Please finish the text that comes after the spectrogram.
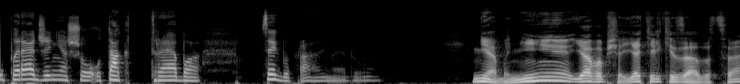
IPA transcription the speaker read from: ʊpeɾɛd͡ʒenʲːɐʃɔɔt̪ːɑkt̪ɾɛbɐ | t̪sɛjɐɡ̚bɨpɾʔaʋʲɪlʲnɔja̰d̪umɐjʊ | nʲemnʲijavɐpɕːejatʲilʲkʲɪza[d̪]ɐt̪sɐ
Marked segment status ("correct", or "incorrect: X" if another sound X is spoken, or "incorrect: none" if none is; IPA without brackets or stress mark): correct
